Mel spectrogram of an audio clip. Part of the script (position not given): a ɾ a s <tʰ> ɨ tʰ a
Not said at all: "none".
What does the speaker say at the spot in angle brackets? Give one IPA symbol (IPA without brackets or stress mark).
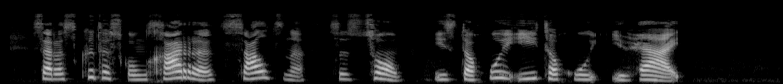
kʰ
